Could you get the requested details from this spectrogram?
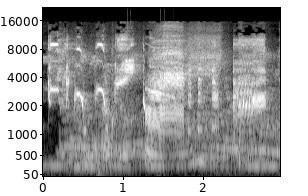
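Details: Asian pied starling singing in the morning, short hooked whistles followed by long harsh buzzy squawks.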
